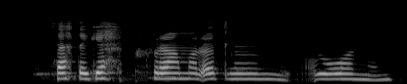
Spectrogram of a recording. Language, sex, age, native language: Icelandic, male, 9, Icelandic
